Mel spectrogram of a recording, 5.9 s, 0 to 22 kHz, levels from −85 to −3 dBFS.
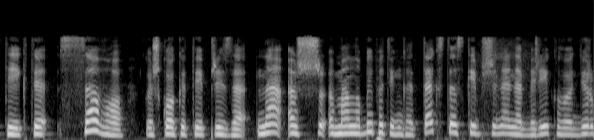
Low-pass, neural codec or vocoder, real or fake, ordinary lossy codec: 7.2 kHz; none; real; MP3, 48 kbps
